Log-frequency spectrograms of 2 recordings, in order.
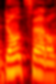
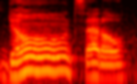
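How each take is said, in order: First: Said in the usual way. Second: Slow, stretched DON'T before "settle"; "Don't" held long, then "settle"; drawn-out emphasis. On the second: Real, not acted. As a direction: draw out the word "Don't" slowly. Advice repeated slowly for emphasis.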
